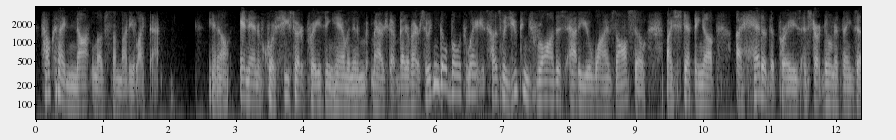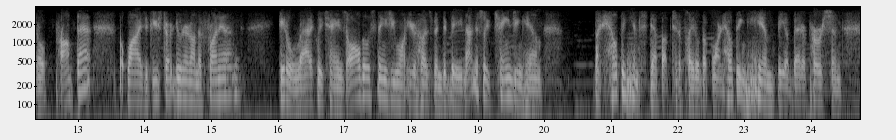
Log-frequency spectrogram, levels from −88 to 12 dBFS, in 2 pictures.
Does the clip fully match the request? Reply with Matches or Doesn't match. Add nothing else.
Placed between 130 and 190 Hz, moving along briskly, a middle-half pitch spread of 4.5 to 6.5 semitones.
Doesn't match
